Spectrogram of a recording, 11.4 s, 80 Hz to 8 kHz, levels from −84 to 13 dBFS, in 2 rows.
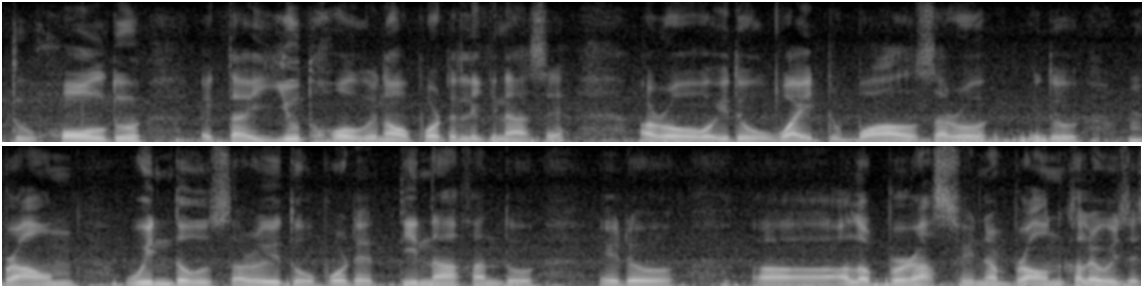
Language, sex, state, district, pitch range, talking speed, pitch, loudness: Nagamese, male, Nagaland, Kohima, 105-115 Hz, 185 wpm, 110 Hz, -17 LUFS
